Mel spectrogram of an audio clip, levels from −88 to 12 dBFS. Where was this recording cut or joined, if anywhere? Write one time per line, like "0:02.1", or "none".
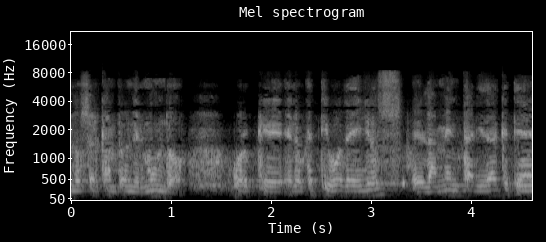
none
